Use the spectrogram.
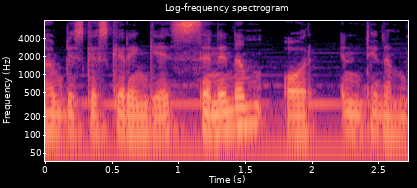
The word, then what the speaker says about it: synonym: एक पहला चीज़ आप लोगों को बताऊंगा, इसका एक मिस प्रोनाउंसिएशन किया जाता है, यानी साइनोनिम्स कहते हैं, सिनोनियम्स समथिंग इस तरह की मिस प्रोनाउंसिएशन करते हैं। तो इसका जो है करेक्ट प्रोनाउंसिएशन है सिनोनिम।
